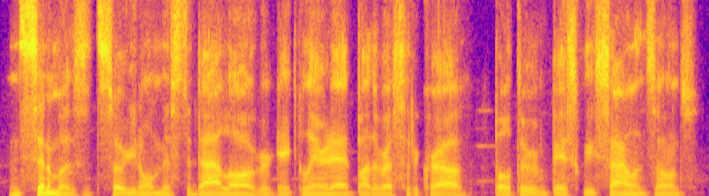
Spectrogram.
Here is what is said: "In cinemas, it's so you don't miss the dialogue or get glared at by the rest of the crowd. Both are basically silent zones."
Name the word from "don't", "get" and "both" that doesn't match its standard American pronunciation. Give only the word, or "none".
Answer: none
